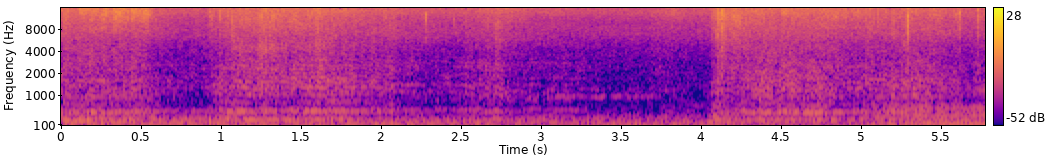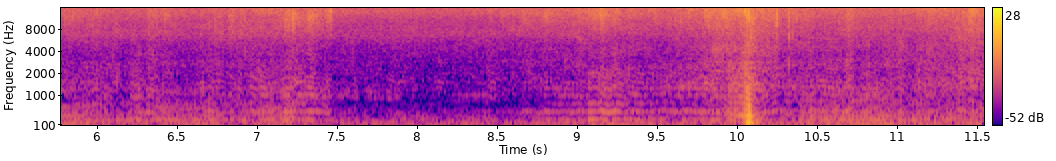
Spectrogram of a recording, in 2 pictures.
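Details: Hornet chasing flies in the Eifel, Germany: a low droning buzz of beating wings with shifting pitch throughout, plus a sharp click near the tenth second.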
